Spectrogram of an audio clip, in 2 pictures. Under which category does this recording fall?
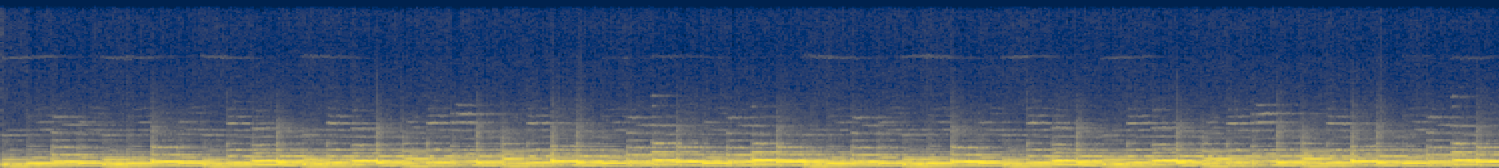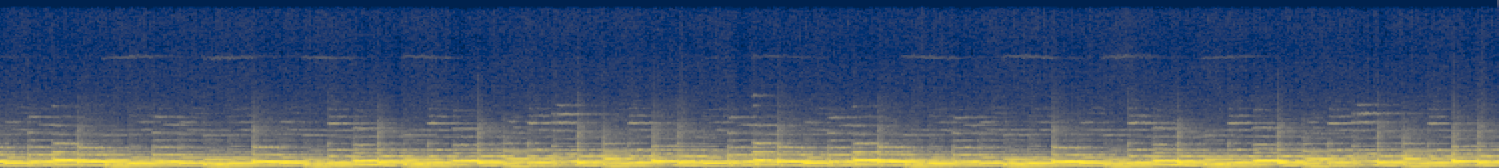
Music > Solo instrument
